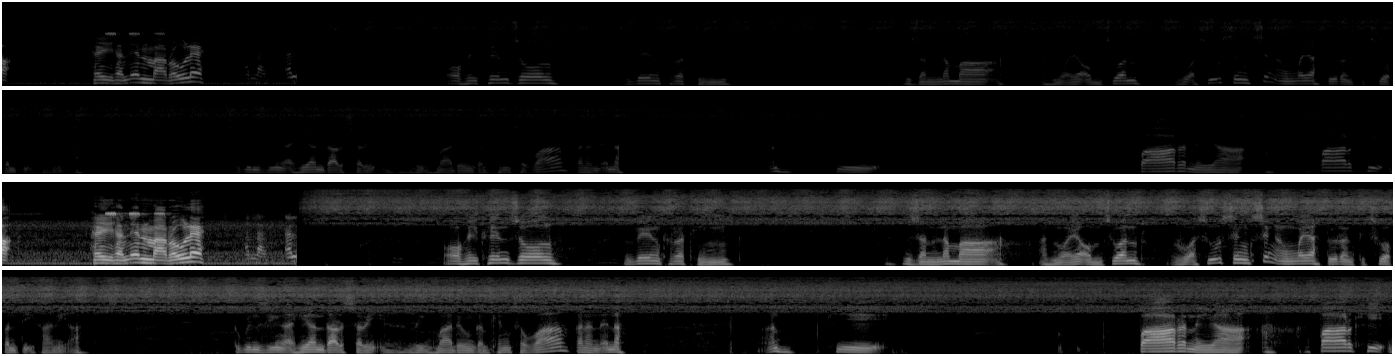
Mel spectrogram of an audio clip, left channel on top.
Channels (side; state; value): left; quieter; 21.1 dB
